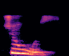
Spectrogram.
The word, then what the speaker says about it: choose: चूज, चूज, right. और सही spelling क्या है?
